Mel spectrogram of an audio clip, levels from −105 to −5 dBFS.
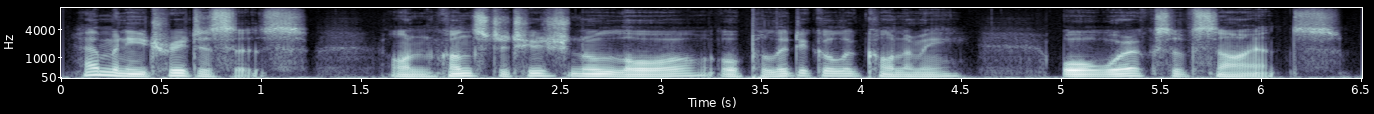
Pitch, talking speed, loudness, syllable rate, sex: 105 Hz, 120 wpm, -18 LUFS, 4.8 syllables/s, male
